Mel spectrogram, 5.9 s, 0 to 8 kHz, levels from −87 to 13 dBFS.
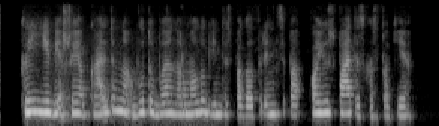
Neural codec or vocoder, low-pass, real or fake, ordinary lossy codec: none; 7.2 kHz; real; Opus, 64 kbps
